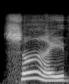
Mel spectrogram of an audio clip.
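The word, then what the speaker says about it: scythe: which of these works does this word rhyme Pizza Lethe tithe or Roth keep size rhymes with tithe but I still like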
